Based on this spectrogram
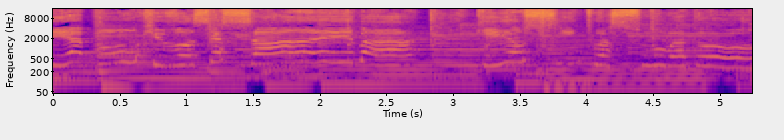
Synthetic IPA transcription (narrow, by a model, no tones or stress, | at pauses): ɪɛbõw̃kɪvosesa | j | bɐ | kɪewsĩt̪ʊasuɐd̪oɾ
